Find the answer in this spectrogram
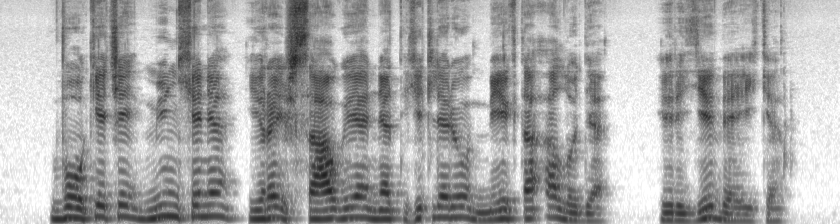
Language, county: Lithuanian, Marijampolė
